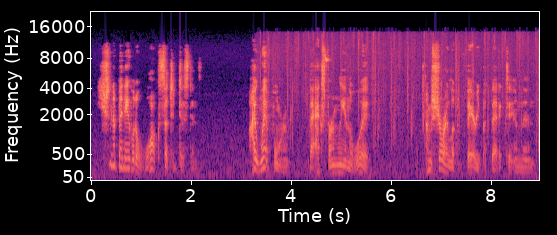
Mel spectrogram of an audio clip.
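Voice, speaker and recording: Man acting a grief-stricken, solemn young man, expressive pitch. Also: slight background noise, low-quality recording. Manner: solemn, confessional, literary phrasing. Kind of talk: audio drama monologue, letter reading.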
